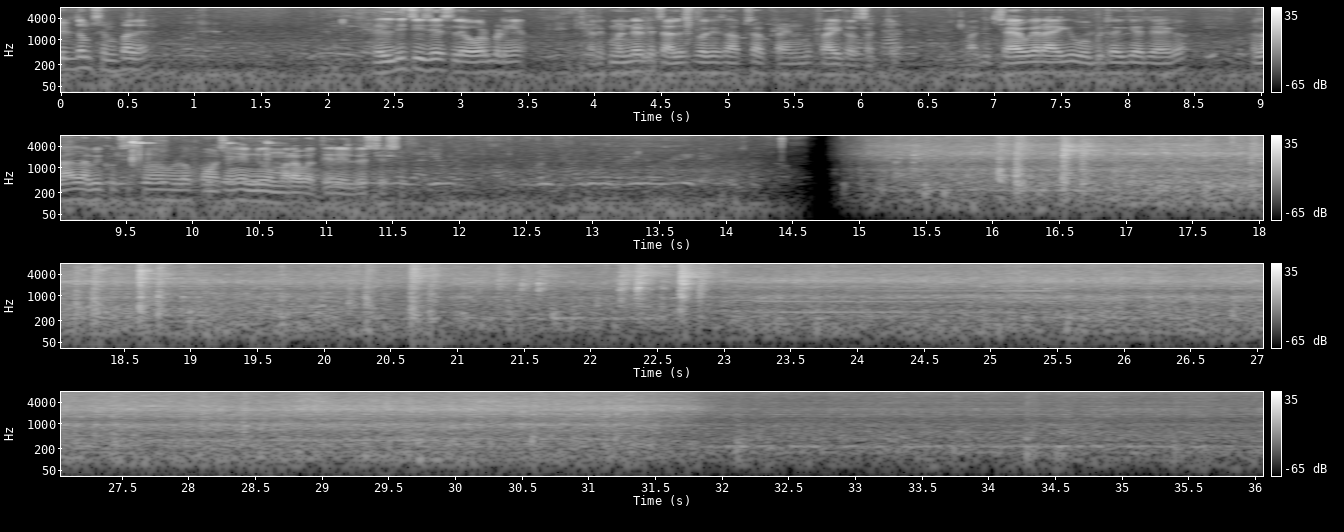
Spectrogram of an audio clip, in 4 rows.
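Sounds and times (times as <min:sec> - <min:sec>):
train wheels rumbling on track: 0:14.9 - 0:36.0.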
